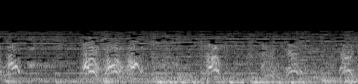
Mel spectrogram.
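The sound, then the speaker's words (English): Several dogs bark and yip in quick, overlapping bursts, with a few higher whimpering yelps mixed in, over a steady low background rumble. “Gunfire, dog fights, or what have you.”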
